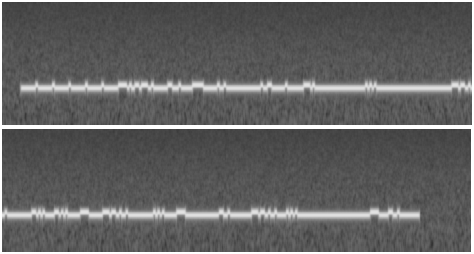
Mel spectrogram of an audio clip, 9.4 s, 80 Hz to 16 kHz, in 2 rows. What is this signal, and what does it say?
RTTY (45.45 baud, 170 Hz shift), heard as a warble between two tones, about 1360 Hz centre. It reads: CT2HY 449 690 690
